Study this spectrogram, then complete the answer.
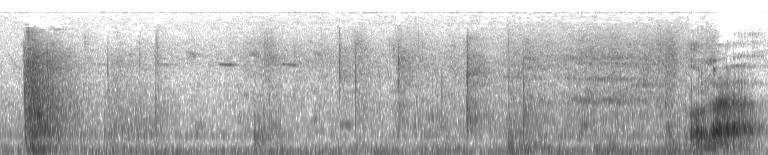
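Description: An elderly man's shoes tap on a hard floor as he walks.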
